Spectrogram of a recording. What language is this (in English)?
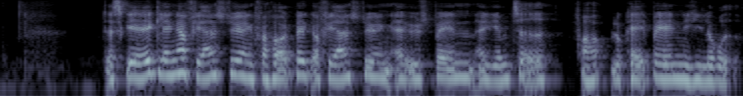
Danish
